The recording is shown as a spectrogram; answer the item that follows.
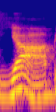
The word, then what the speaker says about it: Jah: So for instance, a lot of people use hallelujah but they recognize it's spelled J-A-H, Jah. That's a whole Gutenberg press German language lesson. I'm not going to do it today, but it's pronounced Yah because there's no J sound in Hebrew, but the Jah part is a part of what many JW say is the name of God.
